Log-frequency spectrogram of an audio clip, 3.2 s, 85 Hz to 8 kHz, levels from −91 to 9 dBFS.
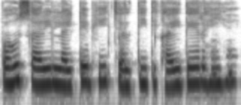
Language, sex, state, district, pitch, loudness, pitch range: Hindi, female, Uttar Pradesh, Lucknow, 215 Hz, -13 LUFS, 200-225 Hz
